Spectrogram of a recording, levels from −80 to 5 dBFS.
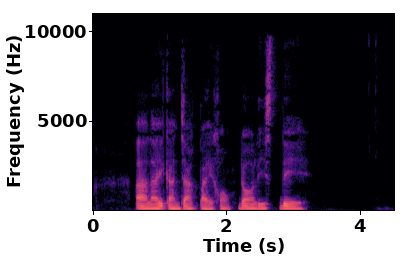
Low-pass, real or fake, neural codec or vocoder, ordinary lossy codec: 9.9 kHz; real; none; MP3, 48 kbps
